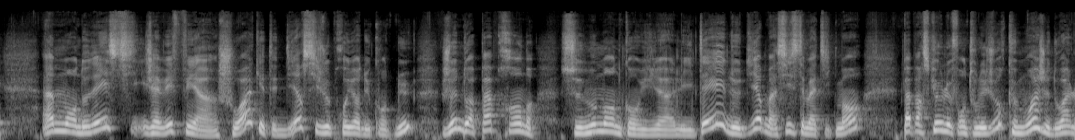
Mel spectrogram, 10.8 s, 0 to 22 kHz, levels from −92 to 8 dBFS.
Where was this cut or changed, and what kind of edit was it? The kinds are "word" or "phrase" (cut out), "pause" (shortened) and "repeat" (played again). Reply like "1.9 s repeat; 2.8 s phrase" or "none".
none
